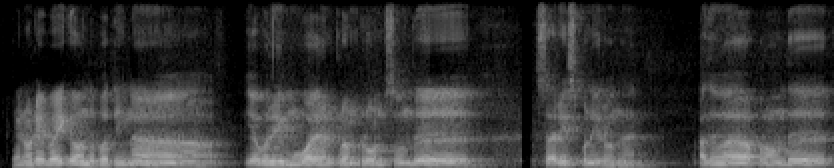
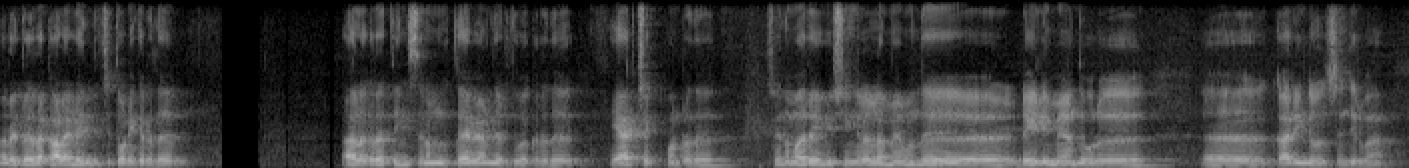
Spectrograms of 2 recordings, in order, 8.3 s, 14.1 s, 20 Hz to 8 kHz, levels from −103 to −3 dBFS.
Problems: none marked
